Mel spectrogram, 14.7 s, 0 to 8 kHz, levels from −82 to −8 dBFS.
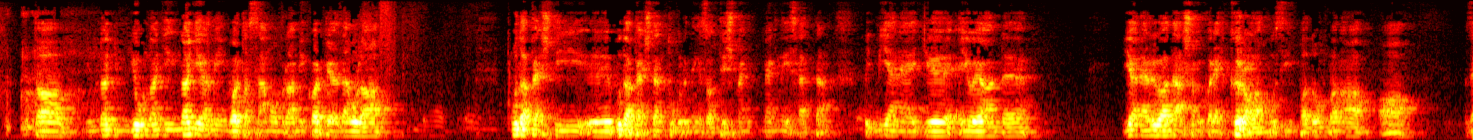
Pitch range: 95-120 Hz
